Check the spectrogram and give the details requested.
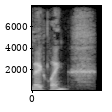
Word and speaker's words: Moegling: last name is spelled M O E G L I N G pronounced Megling.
